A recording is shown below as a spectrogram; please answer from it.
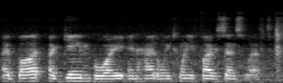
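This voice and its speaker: A young man with a mid-pitched voice chats casually and reads aloud haltingly. He breaks off for self-mocking asides. The sound is roomy and picked up from a little way off in a small bedroom, with faint noise. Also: level tone. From Canada. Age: 20s. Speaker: vlogger. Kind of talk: casual vlog, reading childhood writing aloud. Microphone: camera a few feet away. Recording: roomy, distant mic with noise.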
